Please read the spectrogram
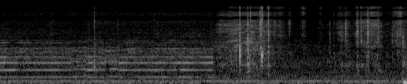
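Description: Thermal ticket printer feeding out a payout ticket: a steady motor whine over a low hum that stops about halfway through. Then come clicks and paper rustling as the ticket is pulled out and torn off.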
